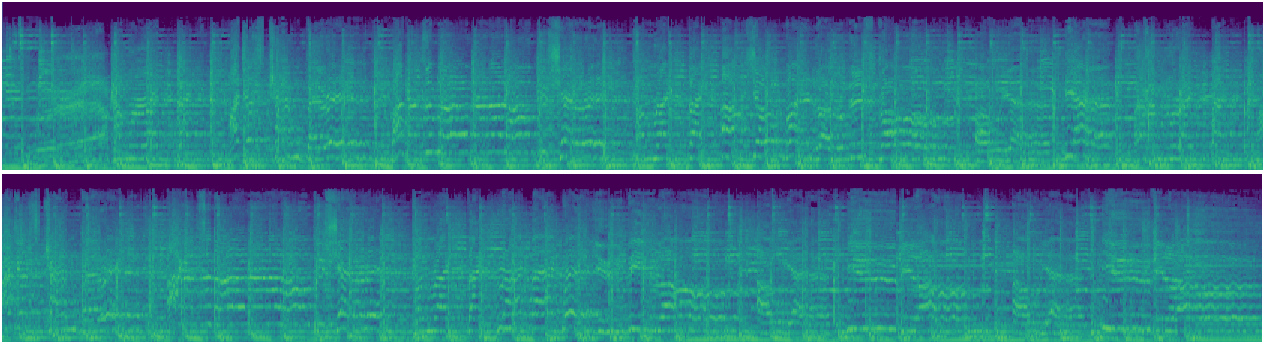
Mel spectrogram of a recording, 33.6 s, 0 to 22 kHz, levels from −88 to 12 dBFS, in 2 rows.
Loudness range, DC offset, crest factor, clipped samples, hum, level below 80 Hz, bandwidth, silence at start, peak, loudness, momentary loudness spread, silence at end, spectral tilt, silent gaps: 1 LU; under 0.1%; 16 dB; under 0.1%; none; -30 dBFS; 15.5 kHz; 0 s; 0 dBFS; -15 LUFS; 3 LU; 0 s; -3.5 dB/octave; none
